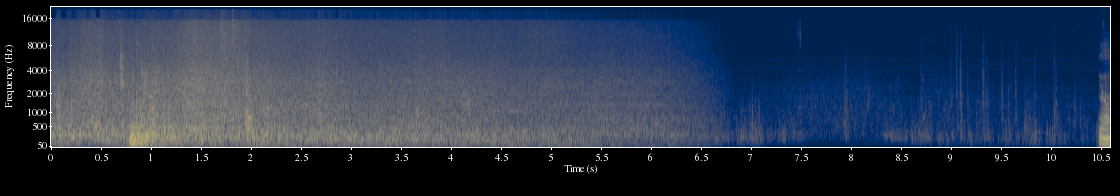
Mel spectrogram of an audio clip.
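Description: Broadband wash of sea and wind as a sailboat beats upwind into head seas, loud and continuous for about six seconds, then dropping abruptly to faint wind and scattered splashes.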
